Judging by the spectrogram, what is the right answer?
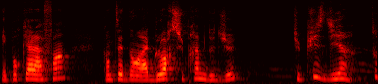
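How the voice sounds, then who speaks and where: A woman speaks loudly in an animated tone. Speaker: preacher. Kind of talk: sermon.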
